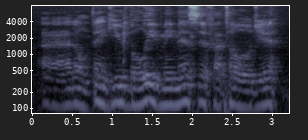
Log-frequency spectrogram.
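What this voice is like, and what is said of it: Character voice with odd accent. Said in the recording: “he's got this weird accent”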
